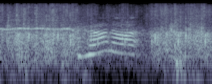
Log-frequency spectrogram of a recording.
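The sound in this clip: Audience applause greeting an arriving guest, a loud, steady wash of clapping with a cheering voice whooping and rising over it midway.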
